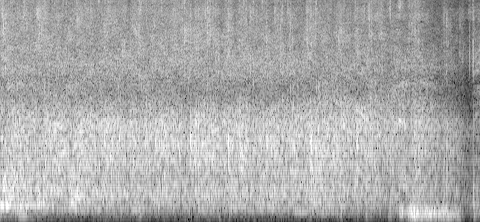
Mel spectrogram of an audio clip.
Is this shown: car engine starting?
no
